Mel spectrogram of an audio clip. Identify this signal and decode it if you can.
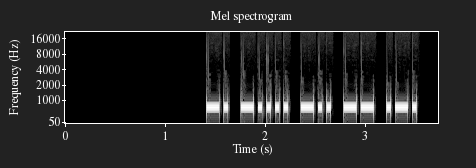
Morse code, heard as a keyed tone, about 28 wpm, 700 Hz. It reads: N6DMR
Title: USA Call Signs - 5 Characters - Repeated 3x - 28wpm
